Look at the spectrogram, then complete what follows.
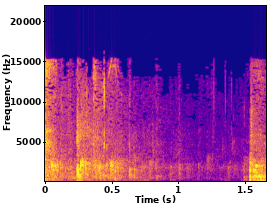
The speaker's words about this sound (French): Et on peut les encourager, on les applaudit bien fort parce qu'ils ont un gros défi.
